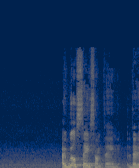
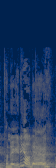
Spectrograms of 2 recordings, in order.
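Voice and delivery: quick mock Canadian accent, leaning on eh; 3 dB louder than usual. Reader quoting her spirit guide in a mock Canadian accent. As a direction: toss off a playful Canadian eh. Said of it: "I literally heard my spirit guy say".

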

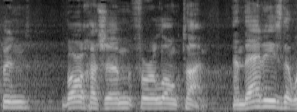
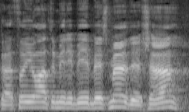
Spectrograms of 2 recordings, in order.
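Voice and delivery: mild mock yell, hurried and put-upon; yelling back; 3 semitones lower, 3 dB louder, faster than usual. Husband answers his screaming wife, half-hearted yell. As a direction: call back with mild annoyance. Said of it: "And he yells back".

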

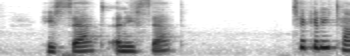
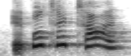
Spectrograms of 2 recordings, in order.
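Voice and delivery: fast-talking salesman. Acted. Salesman fox pitching.

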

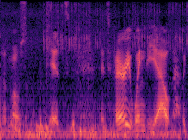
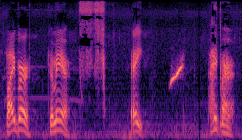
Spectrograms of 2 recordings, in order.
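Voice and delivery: high, raised call to the dog; 10 semitones higher than usual. Real, not acted. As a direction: summon the dog back. Calling the dog again.

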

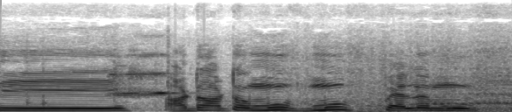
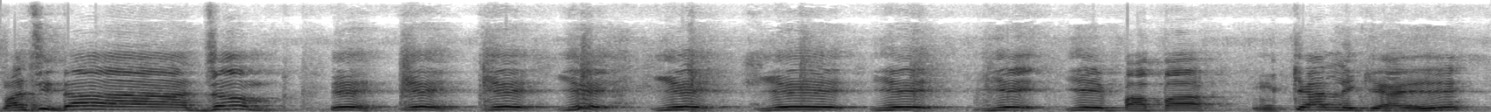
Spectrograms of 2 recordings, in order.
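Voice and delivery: high, bouncy cheering; cheering her on; 4 semitones higher, much slower than usual. Real, not acted. Dad cheering his dancing daughter, high and playful.

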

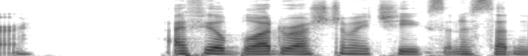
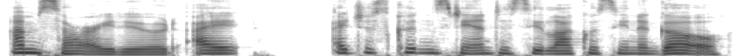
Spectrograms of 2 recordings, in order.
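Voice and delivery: usual speaking voice

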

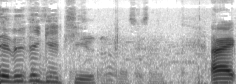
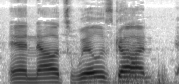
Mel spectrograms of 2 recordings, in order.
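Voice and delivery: ordinary talk, nothing marked

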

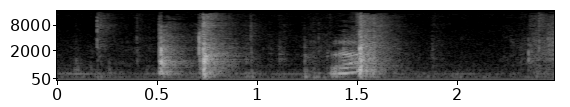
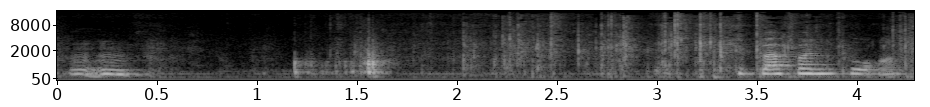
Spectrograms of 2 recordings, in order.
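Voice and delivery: talking while chewing; muffled hums through closed lips; mouth full, chewing; 5 dB quieter, faster than usual. Real, not acted. Seen 3: Bites snack at -3, chews with closed mouth while speaking.

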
